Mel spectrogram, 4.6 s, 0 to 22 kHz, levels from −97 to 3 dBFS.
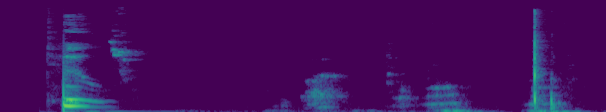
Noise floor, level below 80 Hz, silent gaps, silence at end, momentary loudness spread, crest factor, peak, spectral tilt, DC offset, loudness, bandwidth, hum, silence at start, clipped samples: -88 dBFS; -58 dBFS; none; 0.3 s; 27 LU; 30 dB; -8 dBFS; -5.5 dB/octave; under 0.1%; -31 LUFS; 15.5 kHz; none; 0.45 s; under 0.1%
